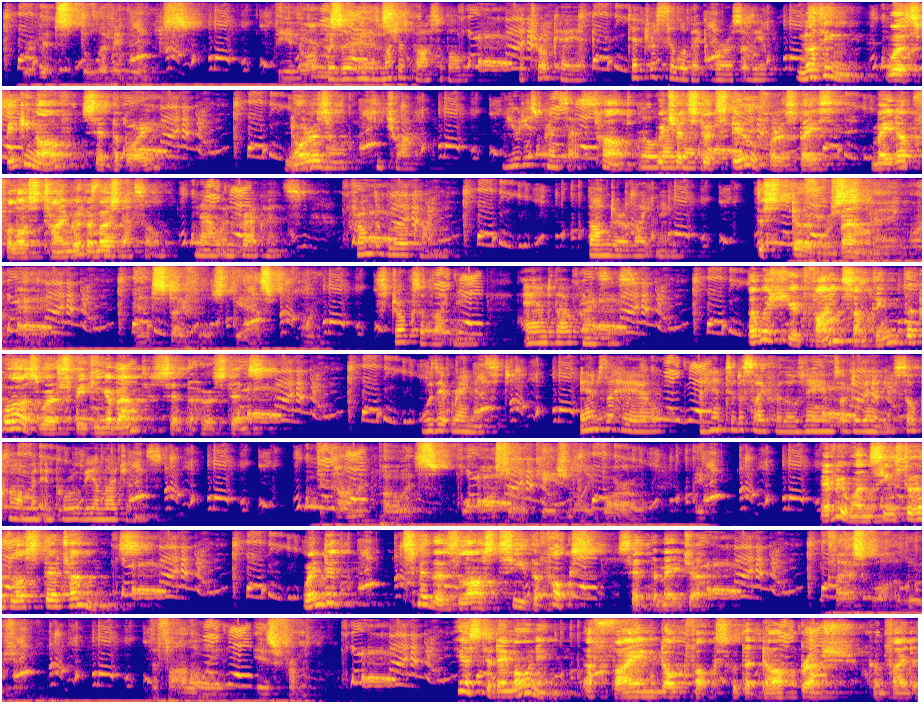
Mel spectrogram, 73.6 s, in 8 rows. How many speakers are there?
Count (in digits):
3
